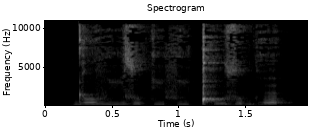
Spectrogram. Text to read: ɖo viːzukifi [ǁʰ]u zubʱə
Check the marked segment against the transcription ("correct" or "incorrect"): incorrect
